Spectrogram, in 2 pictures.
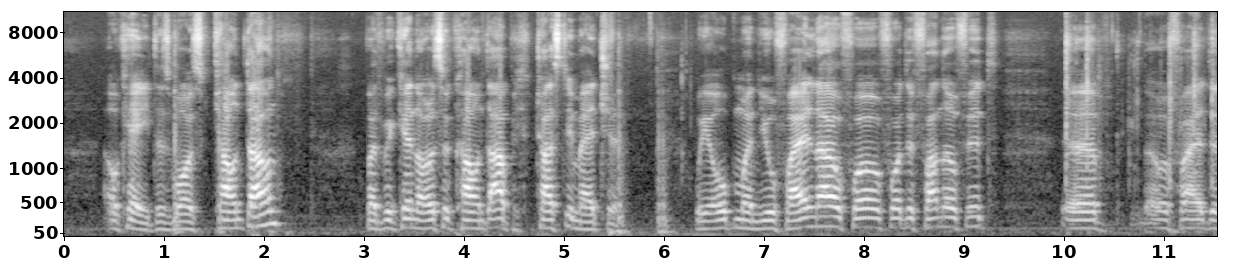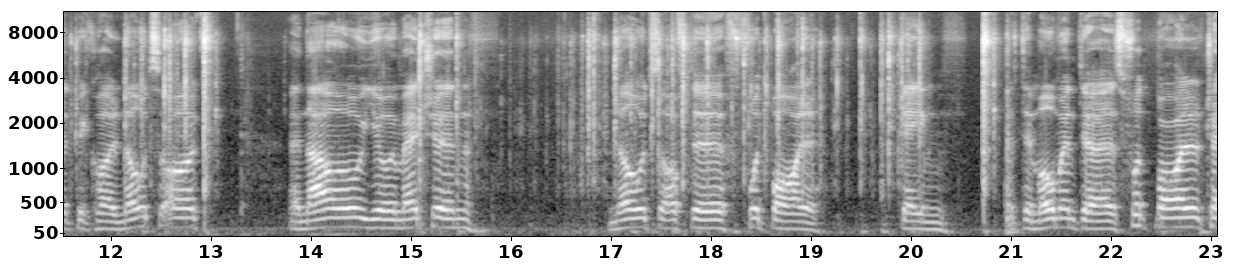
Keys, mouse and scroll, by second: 10.3 ctrl+x, 10.6 ctrl+f, 11.2-13.6 typing, 15.8-20.9 typing.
